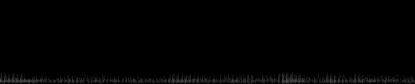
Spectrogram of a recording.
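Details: British Shorthair cat, a British Blue, purring indoors: a soft, steady low rumble that holds evenly throughout with faint pulsing and no other clear sounds.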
